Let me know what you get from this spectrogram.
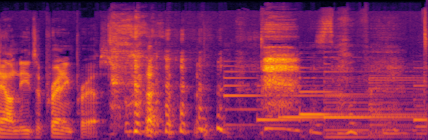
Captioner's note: laughing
